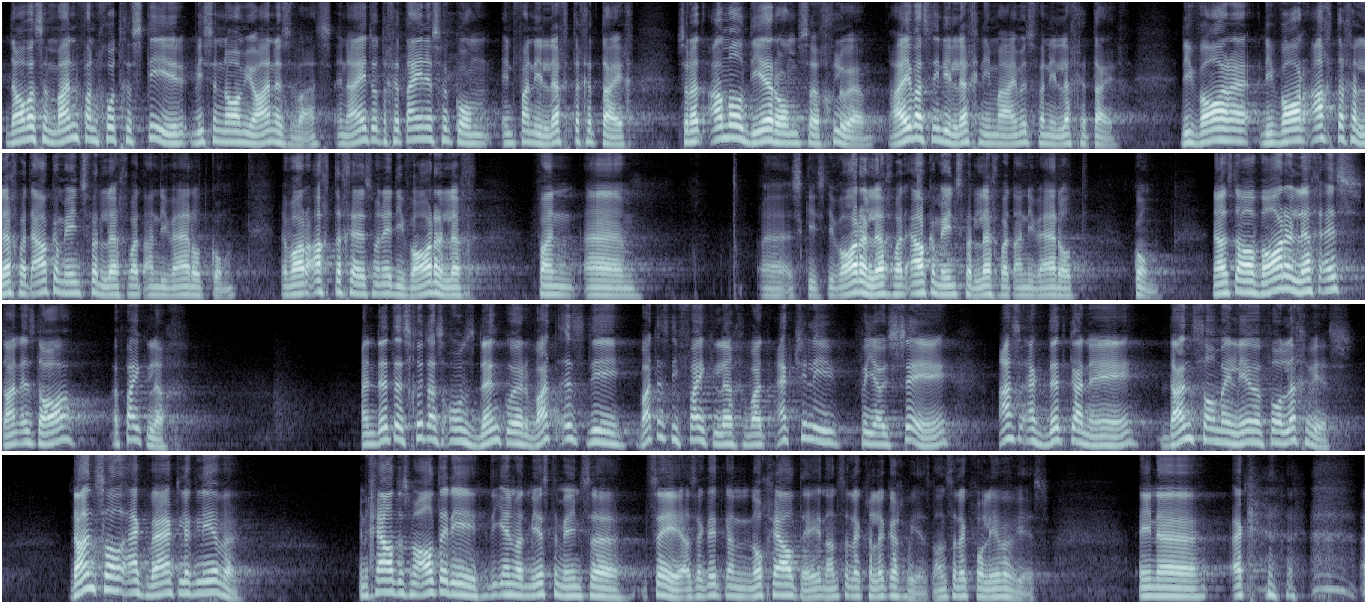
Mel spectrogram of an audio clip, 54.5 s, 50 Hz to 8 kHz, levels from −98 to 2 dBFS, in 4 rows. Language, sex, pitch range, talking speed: English, male, 125-180 Hz, 180 wpm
